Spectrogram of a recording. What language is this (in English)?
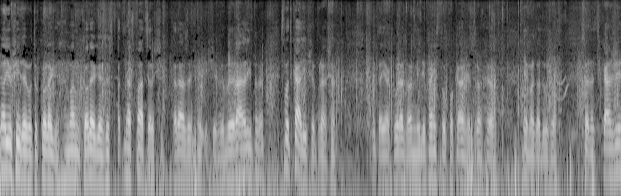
Polish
